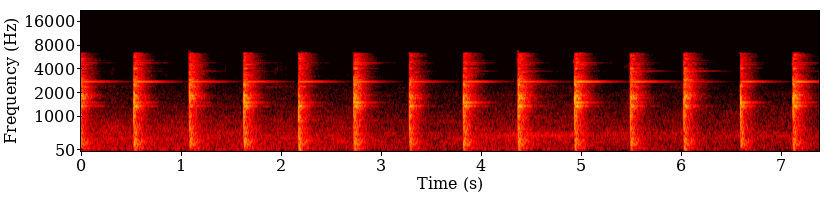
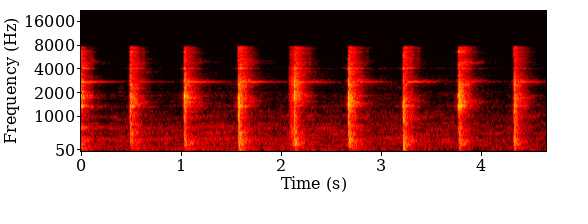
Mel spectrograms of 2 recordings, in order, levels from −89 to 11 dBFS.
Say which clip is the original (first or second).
first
